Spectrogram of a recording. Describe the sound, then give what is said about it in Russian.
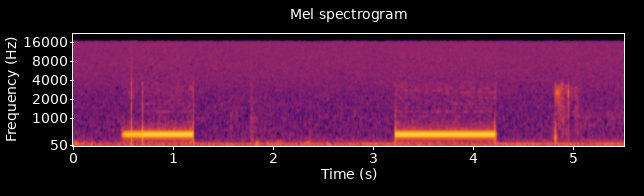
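Telephone ringback tone heard while a call is being dialed, before an answer: two long, steady, mid-pitched tones separated by a quiet pause of about two seconds, with faint clicks on the line. “Ну что, первой жертвой будем звонить, посмотрим, дозвонимся с первого раза или придется дублировать.”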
